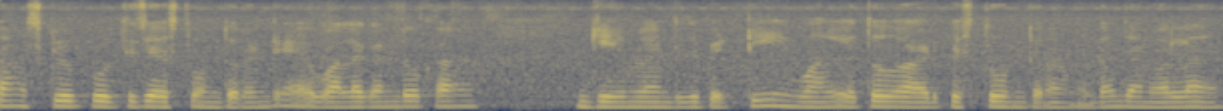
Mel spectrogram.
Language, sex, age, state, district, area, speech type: Telugu, male, 18-30, Andhra Pradesh, Konaseema, rural, spontaneous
